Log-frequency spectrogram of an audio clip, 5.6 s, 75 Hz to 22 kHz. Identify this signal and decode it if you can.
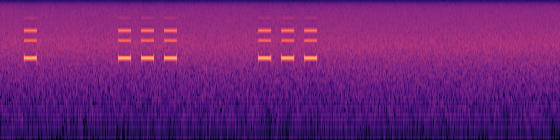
Beep code, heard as a piezo beeper, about 2100 Hz. 1-3-3. In Phoenix BIOS tables: chip or data line failure in the first 64 KB of memory.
